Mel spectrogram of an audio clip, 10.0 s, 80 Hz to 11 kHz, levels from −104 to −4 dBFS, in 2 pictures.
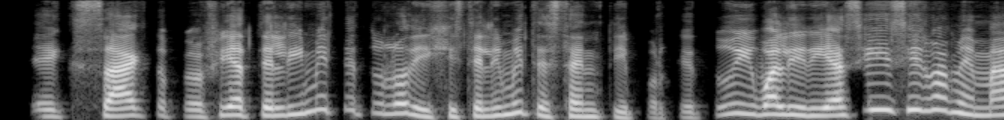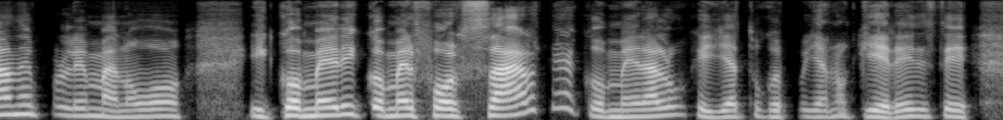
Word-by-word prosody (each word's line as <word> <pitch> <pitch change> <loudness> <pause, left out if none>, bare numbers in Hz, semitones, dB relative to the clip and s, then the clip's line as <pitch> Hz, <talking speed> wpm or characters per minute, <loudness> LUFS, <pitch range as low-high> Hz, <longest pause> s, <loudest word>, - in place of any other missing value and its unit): Exacto, 190 +3 +3
pero 175 0 -8
fíjate, 215 +2 +2
el 205 - +1
límite 335 +9 -4
tú 265 -2 -13
lo 260 - +1
dijiste, 180 -3 -2
el - - -2
límite 220 +1 -1
está 185 +1 0
en 180 -1 -2
ti, 160 -4 -9
porque 140 +2 -17
tú 225 - -11
igual 240 -2 +4
dirías: 210 -1 +3
"Sí, 360 0 0
sírvame, 345 -6 0
más, 220 +2 +2
no 240 - -2
hay - - -3
problema", 200 -5 -5
no, 180 +2 -5 0.3
y 185 -3 -5
comer, 205 +2 +3
y 240 - -1
comer, 200 0 +1
forzarte 205 - +3
a 390 - -10
comer 175 - -4
algo 205 +4 -1
que 180 -6 -5
ya 170 +2 -3
tu 170 +2 -17
cuerpo 170 0 -10
ya 170 - -7
no 185 -1 -11
quiere, 170 0 -1
este, 180 -3 -5
200 Hz, 240 wpm, -21 LUFS, 180-225 Hz, 0.3 s, igual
